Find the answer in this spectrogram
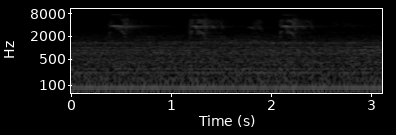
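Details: Spotted owlet calling: three harsh, scratchy screeches, each short and broad, spaced just under a second apart, over a steady low hum and background noise.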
